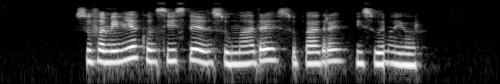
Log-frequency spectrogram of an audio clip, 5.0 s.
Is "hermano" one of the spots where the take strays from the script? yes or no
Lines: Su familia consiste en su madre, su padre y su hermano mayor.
yes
